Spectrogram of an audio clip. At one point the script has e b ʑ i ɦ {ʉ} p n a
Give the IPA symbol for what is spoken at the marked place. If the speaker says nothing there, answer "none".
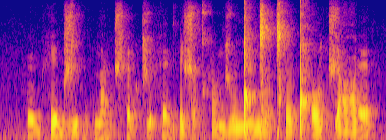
ø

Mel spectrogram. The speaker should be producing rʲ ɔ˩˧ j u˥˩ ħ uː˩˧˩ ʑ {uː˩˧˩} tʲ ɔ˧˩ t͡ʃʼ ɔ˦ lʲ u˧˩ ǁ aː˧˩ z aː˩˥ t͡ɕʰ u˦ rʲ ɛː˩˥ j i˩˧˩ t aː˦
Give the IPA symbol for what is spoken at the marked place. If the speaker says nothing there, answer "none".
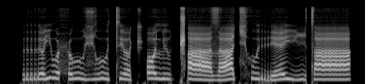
uː˩˧˩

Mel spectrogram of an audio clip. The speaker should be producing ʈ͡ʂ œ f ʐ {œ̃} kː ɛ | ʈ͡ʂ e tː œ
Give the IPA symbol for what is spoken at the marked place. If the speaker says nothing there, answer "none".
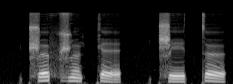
œ̃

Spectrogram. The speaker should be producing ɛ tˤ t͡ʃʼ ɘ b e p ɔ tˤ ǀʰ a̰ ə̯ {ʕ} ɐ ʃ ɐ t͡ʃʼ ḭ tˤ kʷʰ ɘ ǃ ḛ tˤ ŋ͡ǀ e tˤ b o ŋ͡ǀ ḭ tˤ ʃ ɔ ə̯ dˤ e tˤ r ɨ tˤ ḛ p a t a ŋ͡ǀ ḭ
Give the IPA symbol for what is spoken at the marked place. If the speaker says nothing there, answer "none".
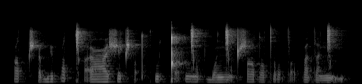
ʕ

